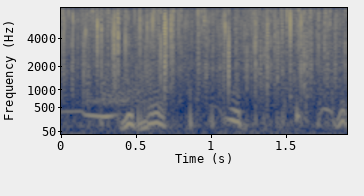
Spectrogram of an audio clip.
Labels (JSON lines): {"label": "biophony, cascading saw", "recorder": "SoundTrap 600 or HydroMoth"}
